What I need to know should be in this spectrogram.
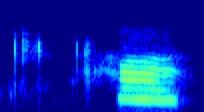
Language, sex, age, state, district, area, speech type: Manipuri, female, 18-30, Manipur, Kangpokpi, urban, conversation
